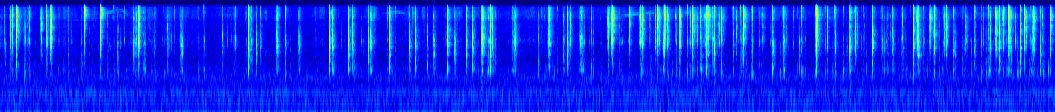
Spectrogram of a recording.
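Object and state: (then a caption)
Plastic game controller. A white, hand-sized, hollow plastic Xbox game controller is held in both hands while fingertips tap and click its buttons and thumbsticks. A fast, irregular stream of sharp, dry, bright clicks rises over a quiet background with a faint steady low hum, each click stopping almost instantly with no ring.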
